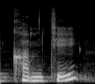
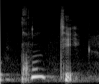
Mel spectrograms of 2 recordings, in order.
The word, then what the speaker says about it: comté: You don't say comté. Le comté.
